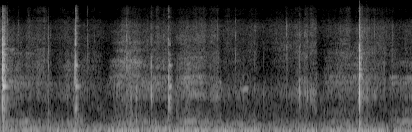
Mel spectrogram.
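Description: Gloved hands working a wiring connector through a tight rubber boot: faint rubbing and handling noise with a few sharp clicks, the loudest at the very start and about three and a half seconds in.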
